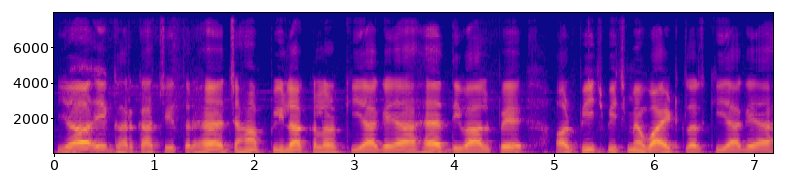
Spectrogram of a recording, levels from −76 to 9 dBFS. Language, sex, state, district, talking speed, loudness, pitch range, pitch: Hindi, male, Jharkhand, Deoghar, 200 wpm, -17 LUFS, 120-140 Hz, 130 Hz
